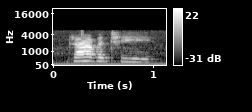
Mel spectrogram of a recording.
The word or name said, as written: gravity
